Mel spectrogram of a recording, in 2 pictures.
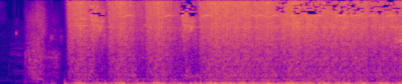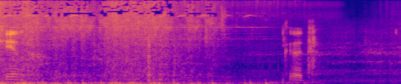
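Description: A magic spell roars and crackles loudly.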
